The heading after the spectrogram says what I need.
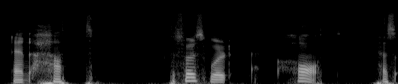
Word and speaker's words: hat: The first word hat has only one t after the a, so a is pronounced as the long vowel, hat.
